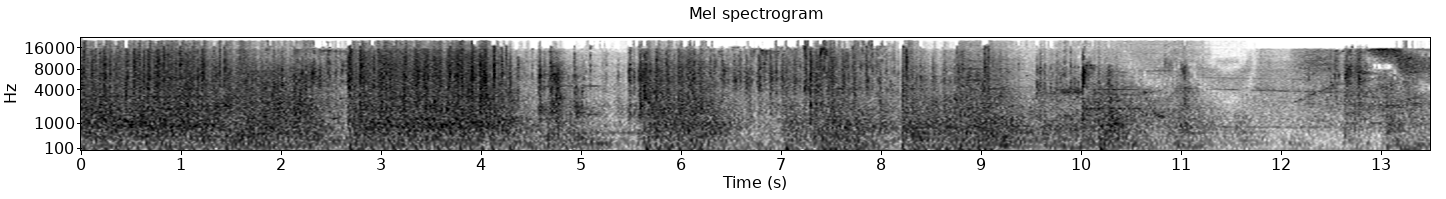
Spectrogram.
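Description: Dense video game gunfire rattles almost nonstop as players shoot at buttons in Arc, with loud bursts and mechanical clatter layered together and brief dips between volleys.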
